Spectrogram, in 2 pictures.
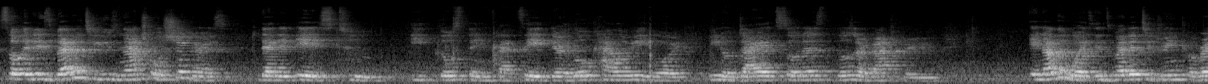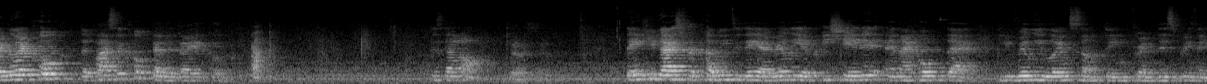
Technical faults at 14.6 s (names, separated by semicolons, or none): none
